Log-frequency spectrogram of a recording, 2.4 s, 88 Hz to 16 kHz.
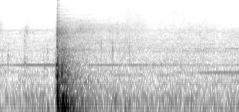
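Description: The driver's door of a 2006 Range Rover Sport being pushed shut, closing with one solid thunk about half a second in.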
